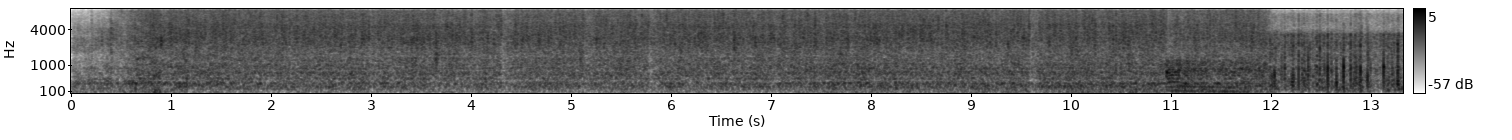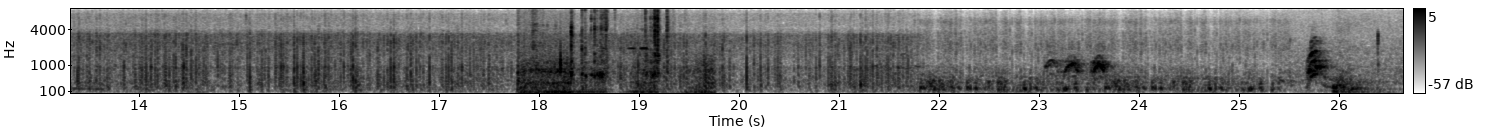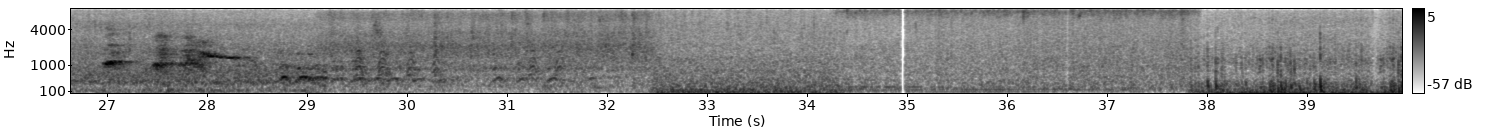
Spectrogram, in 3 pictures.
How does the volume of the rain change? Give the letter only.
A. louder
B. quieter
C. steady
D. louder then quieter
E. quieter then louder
B.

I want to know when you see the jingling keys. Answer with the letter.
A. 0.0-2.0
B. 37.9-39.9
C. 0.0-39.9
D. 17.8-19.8
D.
